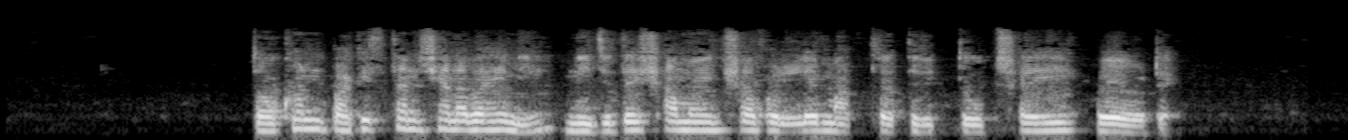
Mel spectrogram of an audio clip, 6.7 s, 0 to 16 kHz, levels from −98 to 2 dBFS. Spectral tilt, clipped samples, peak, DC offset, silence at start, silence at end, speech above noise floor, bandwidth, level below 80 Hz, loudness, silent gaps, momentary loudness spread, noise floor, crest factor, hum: -7 dB/octave; under 0.1%; -2 dBFS; under 0.1%; 1.3 s; 0.85 s; 62 dB; 7.8 kHz; -58 dBFS; -16 LUFS; none; 7 LU; -77 dBFS; 14 dB; none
